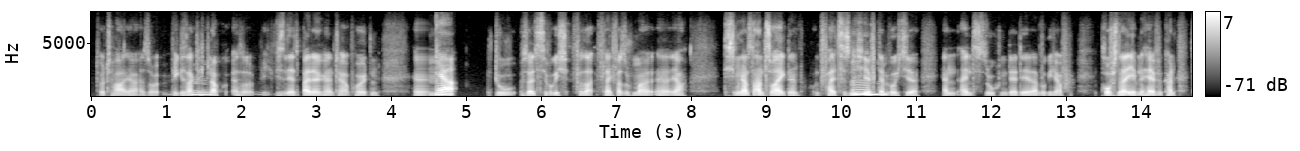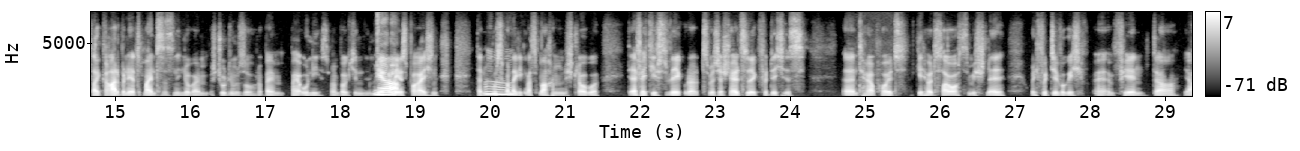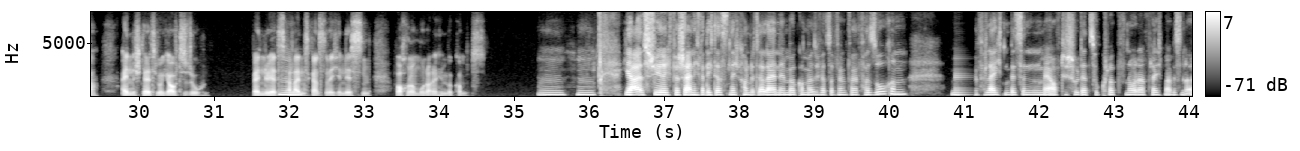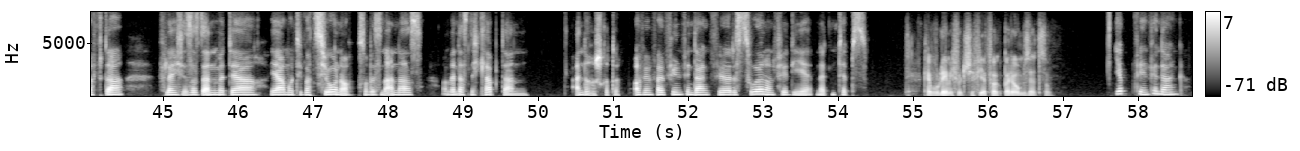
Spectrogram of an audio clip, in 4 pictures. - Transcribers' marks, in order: other background noise; static; distorted speech
- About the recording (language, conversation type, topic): German, advice, Wie kann ich meine Angst vor dem Scheitern überwinden, um neue Hobbys auszuprobieren?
